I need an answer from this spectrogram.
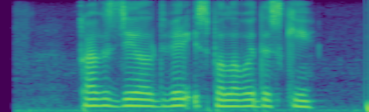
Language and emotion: Russian, neutral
